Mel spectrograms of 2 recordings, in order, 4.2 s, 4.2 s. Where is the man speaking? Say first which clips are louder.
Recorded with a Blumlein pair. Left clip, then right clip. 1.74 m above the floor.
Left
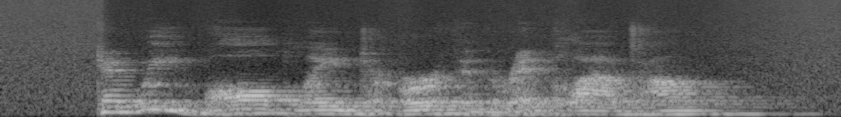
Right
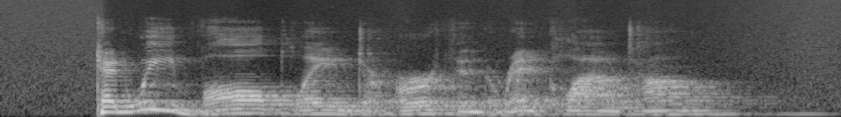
Right 7 dB; 55° right, 0.9 m; by 3.6 s 40° right, 3.5 m.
